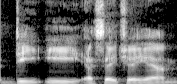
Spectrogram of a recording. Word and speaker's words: Deshan: This Deshan, spelled in the Roman alphabet as D-E-S-H-A-N, but the way these things work, the E is pronounced like a U, like Shan, Deshan.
